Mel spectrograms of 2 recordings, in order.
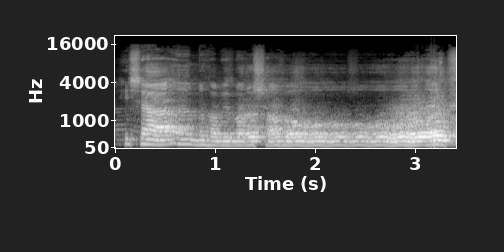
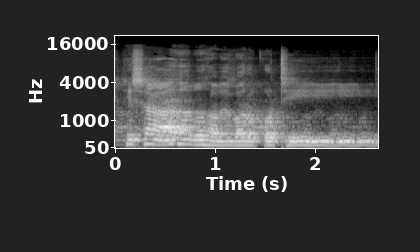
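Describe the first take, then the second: First: Drawn-out emphasis. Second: Slow grave emphasis. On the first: Contrasting easy judgment, drawn out. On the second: Contrasting hard judgment, drawn out. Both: Acted.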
